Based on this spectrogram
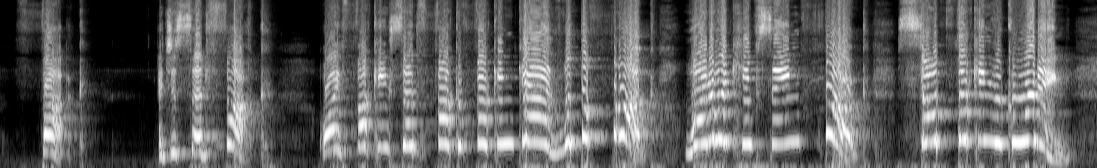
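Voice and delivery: high, loud, fast cursing outburst; panicked shrill swearing. Acted. Reporter horrified she keeps cursing on tape, shrill panic. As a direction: swear in a shrill panic you can't stop. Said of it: "Why am I talking like this".

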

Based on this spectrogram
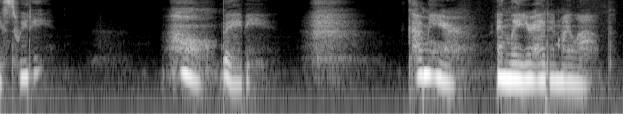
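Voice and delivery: hushed, indulgent pillow talk; doting mommy roleplay. Pretend. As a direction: coo tenderly, with long pauses.

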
